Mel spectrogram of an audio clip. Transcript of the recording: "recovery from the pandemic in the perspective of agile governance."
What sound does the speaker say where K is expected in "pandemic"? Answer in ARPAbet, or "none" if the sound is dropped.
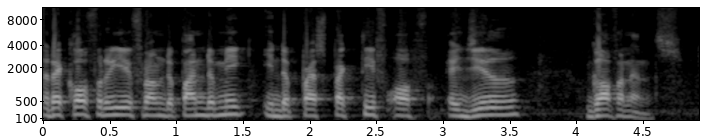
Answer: K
